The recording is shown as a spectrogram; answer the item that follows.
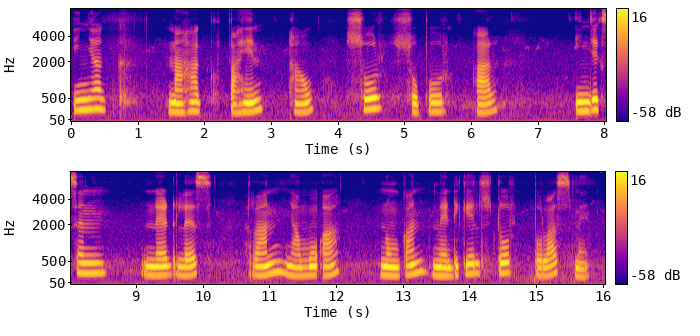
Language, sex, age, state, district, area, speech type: Santali, female, 18-30, West Bengal, Purulia, rural, read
